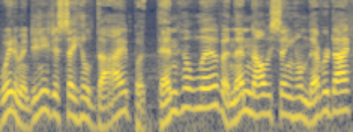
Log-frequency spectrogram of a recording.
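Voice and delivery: high, incredulous double-take; mock confusion, rising in pitch; puzzled surprise. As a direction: sound baffled by the verse. Preacher voices puzzled listener.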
